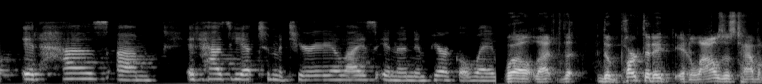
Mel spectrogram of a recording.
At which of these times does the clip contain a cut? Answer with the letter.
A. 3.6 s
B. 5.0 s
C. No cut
B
